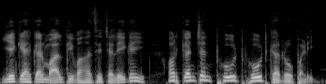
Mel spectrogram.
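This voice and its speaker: A man's voice: medium pitch, big pitch swings, moderate pace, warm tone, no echo, clean studio sound. A man narrating a scripted moral story.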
